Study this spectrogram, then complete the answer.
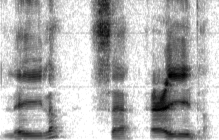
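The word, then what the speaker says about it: ليلة سعيدة: So pay attention to the pronunciation. Leila Sa'ida, A also. And here also we use Ain, Ain, which is the famous letter in Arabic standards. Ain, Leila Sa'ida.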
